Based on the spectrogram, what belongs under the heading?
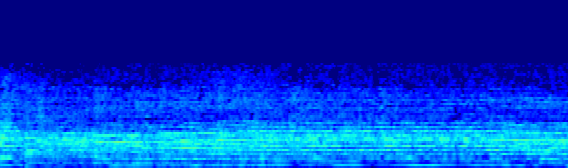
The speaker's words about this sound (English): You know what's scarier? The fucking alarm.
